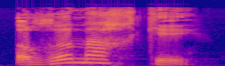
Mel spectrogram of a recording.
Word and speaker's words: remarquer: Okay, remember that when we've got this Q, and after that, well, vowel like here. Anyway, you've got to put this vowel U, even if you don't pronounce it. Okay, so it will go like que.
